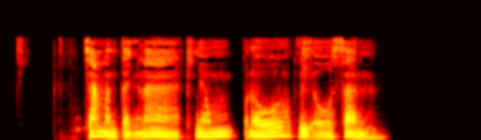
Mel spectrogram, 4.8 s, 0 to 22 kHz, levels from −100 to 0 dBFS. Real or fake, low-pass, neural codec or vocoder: real; 7.2 kHz; none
